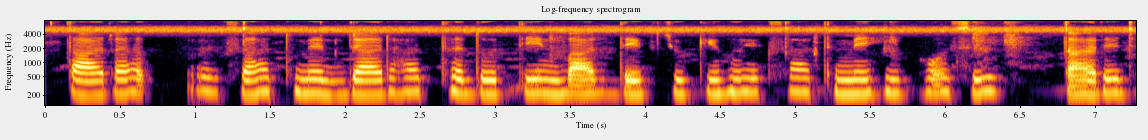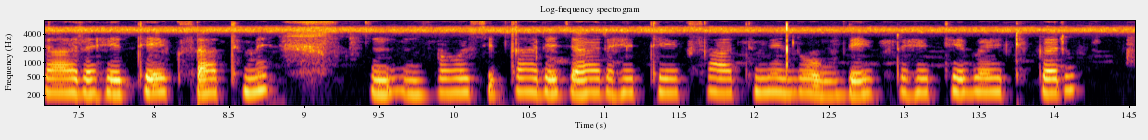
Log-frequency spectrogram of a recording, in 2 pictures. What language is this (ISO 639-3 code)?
hin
